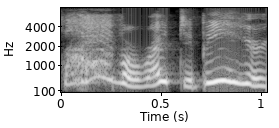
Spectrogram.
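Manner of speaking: aggressive tone. Retold or imitated. Man in the washroom confronting the speaker, aggressive and loud. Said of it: "in this aggressive tone".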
